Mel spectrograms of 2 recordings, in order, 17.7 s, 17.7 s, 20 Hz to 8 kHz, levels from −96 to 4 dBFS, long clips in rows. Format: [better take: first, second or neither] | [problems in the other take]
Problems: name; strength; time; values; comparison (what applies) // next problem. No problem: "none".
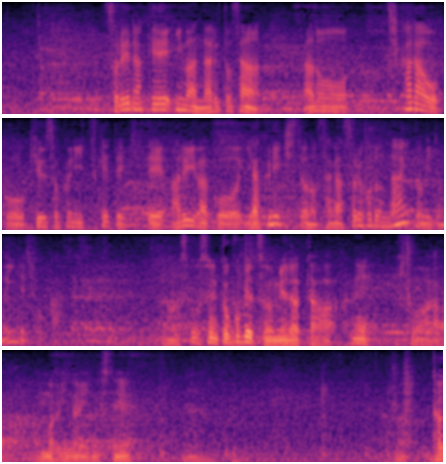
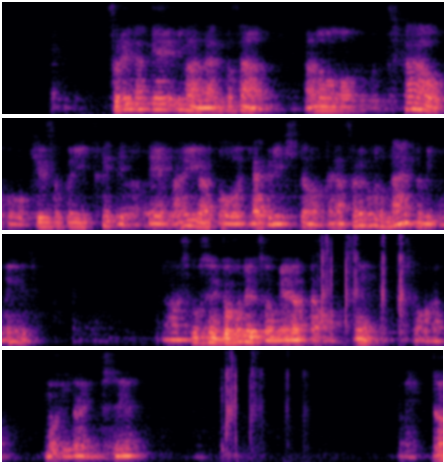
first | noise reduction (neural mask model DeepFilterNet 3)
